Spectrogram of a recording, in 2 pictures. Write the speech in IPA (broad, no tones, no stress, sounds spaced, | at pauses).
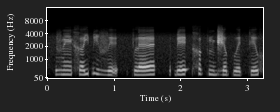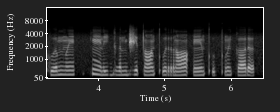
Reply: v ẽ x ə j ɓ i v ɪ | k l ɛ | ɓ e ʔ x ʌ k n d͡ʒ ə kʷ e k ɪ xʷ ə ŋʷ ẽ | k ẽ ɾ i ɡʱ ə n d͡ʒ ɪ t ɑ̃ kʷʼ ə r ɑ̃ ʔ ẽ kʷʼ ɪ kʷʼ ẽ k ʌ ɾ ə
